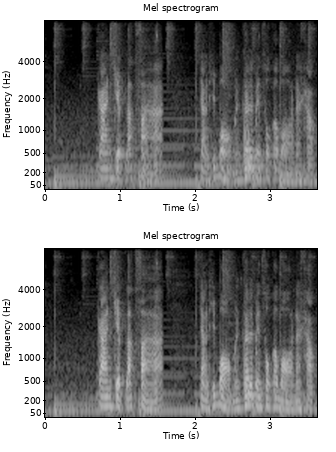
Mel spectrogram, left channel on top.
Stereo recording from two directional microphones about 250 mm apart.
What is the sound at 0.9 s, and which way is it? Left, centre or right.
Speech, centre.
